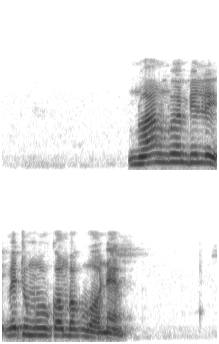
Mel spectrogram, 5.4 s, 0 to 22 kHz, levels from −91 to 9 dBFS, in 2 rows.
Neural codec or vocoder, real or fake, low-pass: vocoder, 22.05 kHz, 80 mel bands, WaveNeXt; fake; 5.4 kHz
